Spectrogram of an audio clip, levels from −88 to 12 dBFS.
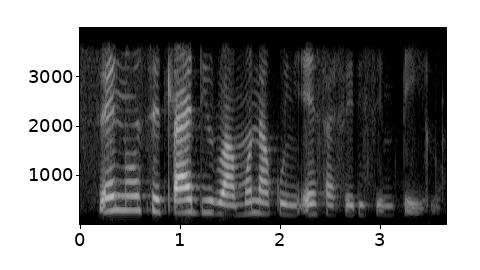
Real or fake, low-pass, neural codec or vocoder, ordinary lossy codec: real; 3.6 kHz; none; none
